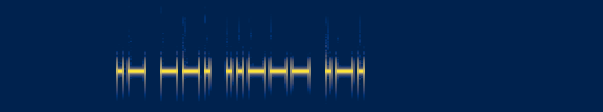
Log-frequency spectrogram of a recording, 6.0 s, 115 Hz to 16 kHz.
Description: Morse code, heard as a keyed tone, about 21 wpm, 700 Hz. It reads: AG2R
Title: USA Call Signs - 4 Characters - Repeated 3x - 22wpm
